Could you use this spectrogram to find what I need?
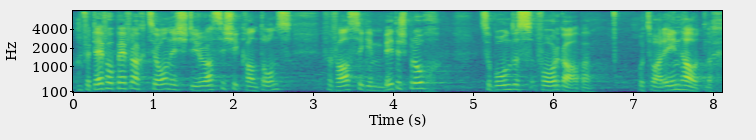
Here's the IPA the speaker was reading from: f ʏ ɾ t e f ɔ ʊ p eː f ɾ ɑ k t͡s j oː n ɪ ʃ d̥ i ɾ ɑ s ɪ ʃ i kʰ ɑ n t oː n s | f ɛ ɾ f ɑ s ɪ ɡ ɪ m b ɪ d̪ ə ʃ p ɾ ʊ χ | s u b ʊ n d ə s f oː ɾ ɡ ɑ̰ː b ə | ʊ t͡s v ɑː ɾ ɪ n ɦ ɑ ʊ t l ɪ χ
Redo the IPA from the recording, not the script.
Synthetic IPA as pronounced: f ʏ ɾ t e f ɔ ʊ p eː f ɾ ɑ k t͡s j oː n ɪ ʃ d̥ i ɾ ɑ s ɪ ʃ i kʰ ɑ n t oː n s | f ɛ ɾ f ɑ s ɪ ɡ ɪ m v ɪ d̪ ə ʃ p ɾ ʊ χ | t͡s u b ʊ n d ə s f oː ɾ ɡ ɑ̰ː b ə | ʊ t͡s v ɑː ɾ ɪ n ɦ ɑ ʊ t l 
